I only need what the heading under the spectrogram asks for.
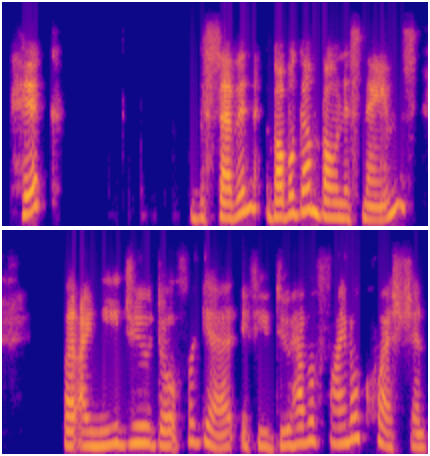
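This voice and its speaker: A woman's voice: mid-range voice, fairly bright tone, dry recording, low-quality recording. A woman hosting a craft live stream in casual chat. She reads out viewer names and questions in an upbeat way.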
